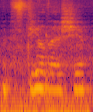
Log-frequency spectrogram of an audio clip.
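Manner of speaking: softly whispered scheming; quiet, secretive planning, barely on the mic; hushed. Pretend. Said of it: "Don't forget you are speaking into microphones".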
